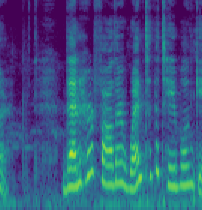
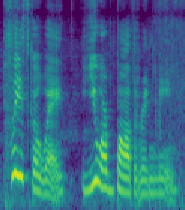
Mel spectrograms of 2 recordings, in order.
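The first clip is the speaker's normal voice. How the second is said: put-on grumpy boy; 5 semitones lower, 7 dB louder than usual. Boy annoyed in bath.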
